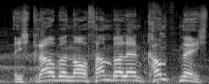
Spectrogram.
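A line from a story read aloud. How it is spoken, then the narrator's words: Roaring over battle noise. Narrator (German): Jasper plötzlich neben sich über den Schlachtenlärm brüllen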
